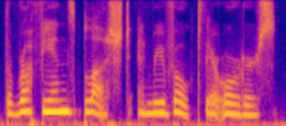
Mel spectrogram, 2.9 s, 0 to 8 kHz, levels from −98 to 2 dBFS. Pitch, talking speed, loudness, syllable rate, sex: 210 Hz, 145 wpm, -14 LUFS, 4.6 syllables/s, female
